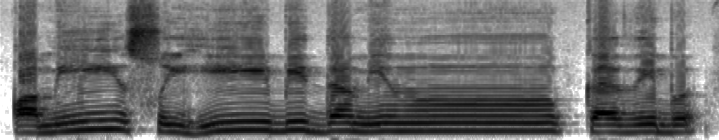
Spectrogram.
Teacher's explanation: یہاں پر دیکھیں قاف حروف مشتعلیہ ہے، صاد حروف مشتعلیہ ہے، دونوں کو موٹا کریں گے۔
